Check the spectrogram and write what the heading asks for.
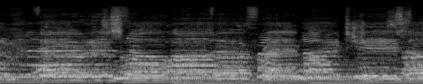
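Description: Small mixed choir of men and women singing a hymn in harmony, their voices recorded separately and blended into one virtual choir.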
